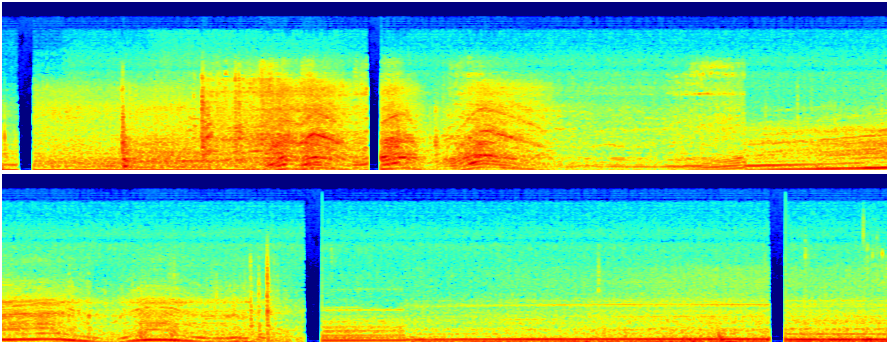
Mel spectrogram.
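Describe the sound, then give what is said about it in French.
A black Rolls-Royce driven by a chauffeur idles with a low engine rumble, then revs up and pulls away, its pitch rising and falling through several gear changes before settling into a steady drone. “Franck dit à Jean-François, « Venez !» Et ils entrent dans la voiture.”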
